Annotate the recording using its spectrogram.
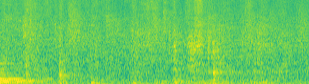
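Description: Footsteps tap slowly on a hard floor in a large echoing hall.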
